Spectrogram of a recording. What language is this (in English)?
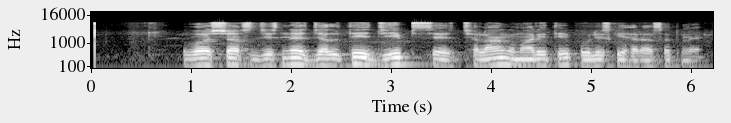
Urdu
